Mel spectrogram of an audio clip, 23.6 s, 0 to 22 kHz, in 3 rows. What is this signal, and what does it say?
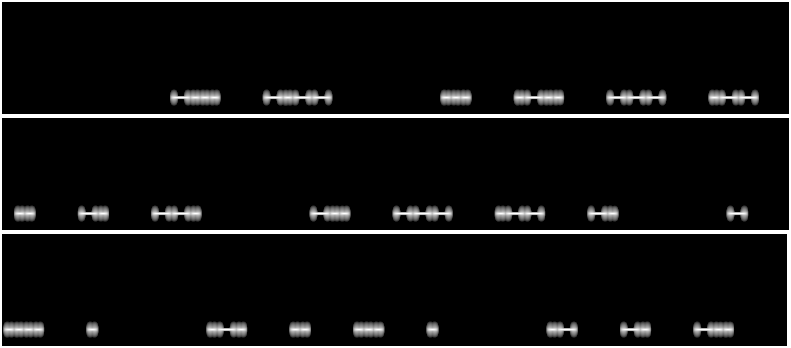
Morse code, heard as a keyed tone, about 25 wpm, spaced as for 13 wpm, 600 Hz. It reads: BY SLOWING DOWN THE RISE AND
